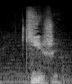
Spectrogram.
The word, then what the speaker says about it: Кижи: И в этом случае ударение в конце. Но мы будем говорить «кижи».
